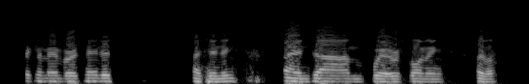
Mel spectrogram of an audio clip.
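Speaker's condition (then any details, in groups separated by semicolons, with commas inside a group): No condition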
